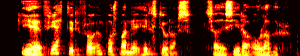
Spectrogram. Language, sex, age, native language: Icelandic, male, 60-69, Icelandic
